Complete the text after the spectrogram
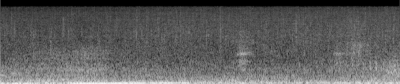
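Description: A small fire crackles nearby.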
